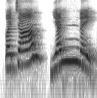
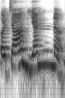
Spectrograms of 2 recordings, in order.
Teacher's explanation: Okay, so pacham ya, for the ya is followed by half na joined to a full na.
